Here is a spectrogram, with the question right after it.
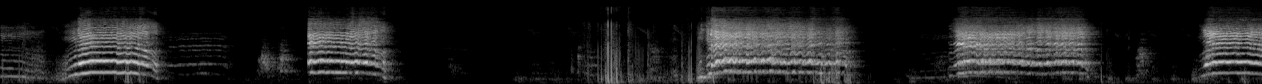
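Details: Young goat kid bleating loudly, five long wavering baa calls with rich harmonics spaced roughly every two to three seconds, separated by short quiet gaps and one sharp click near the middle.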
